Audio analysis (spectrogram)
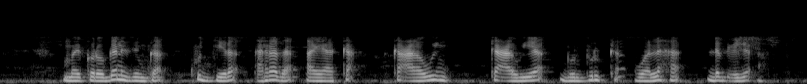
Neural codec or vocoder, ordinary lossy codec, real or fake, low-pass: none; none; real; 3.6 kHz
